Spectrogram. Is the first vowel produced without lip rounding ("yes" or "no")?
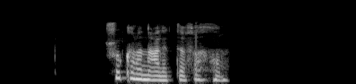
no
